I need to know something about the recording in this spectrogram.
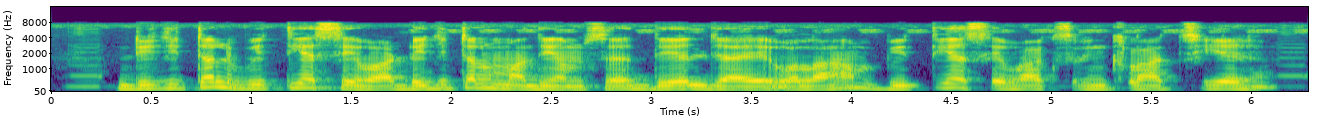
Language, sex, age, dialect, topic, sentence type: Maithili, male, 25-30, Eastern / Thethi, banking, statement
